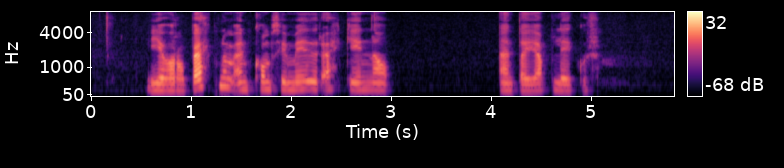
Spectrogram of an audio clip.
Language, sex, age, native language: Icelandic, female, 40-49, Icelandic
